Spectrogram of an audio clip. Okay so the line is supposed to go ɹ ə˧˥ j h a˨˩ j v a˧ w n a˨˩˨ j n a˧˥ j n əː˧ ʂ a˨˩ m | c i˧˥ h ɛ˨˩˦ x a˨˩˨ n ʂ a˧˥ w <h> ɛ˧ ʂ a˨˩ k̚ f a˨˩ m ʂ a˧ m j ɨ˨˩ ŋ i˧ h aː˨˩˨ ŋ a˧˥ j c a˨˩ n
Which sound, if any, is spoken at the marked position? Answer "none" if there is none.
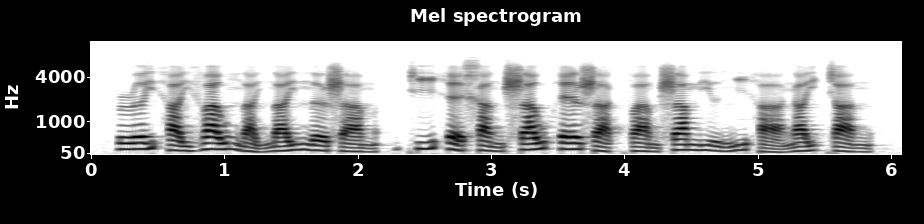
h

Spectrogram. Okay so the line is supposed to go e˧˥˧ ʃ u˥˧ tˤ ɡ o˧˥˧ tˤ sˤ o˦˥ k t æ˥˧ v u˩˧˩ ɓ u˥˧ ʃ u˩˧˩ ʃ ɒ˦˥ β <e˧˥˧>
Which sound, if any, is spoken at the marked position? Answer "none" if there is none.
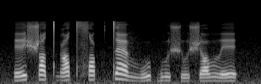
e˧˥˧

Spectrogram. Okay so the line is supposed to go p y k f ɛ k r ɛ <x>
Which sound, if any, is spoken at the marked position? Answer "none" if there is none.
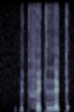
k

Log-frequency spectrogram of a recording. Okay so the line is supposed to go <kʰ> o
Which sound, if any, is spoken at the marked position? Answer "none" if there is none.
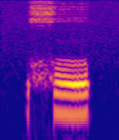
x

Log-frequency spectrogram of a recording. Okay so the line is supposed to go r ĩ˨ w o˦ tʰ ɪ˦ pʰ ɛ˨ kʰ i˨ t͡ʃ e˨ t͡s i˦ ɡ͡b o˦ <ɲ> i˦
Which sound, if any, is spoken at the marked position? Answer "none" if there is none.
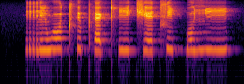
ɲ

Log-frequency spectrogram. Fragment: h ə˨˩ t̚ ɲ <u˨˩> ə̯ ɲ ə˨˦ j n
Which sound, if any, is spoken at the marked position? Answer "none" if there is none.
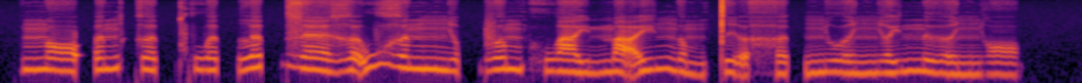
u˨˩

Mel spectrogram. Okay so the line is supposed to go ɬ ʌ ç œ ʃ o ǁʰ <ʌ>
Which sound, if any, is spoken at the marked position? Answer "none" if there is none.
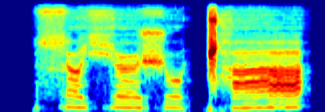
a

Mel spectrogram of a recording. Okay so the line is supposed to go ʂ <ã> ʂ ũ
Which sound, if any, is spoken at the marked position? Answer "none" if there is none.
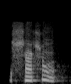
ə̃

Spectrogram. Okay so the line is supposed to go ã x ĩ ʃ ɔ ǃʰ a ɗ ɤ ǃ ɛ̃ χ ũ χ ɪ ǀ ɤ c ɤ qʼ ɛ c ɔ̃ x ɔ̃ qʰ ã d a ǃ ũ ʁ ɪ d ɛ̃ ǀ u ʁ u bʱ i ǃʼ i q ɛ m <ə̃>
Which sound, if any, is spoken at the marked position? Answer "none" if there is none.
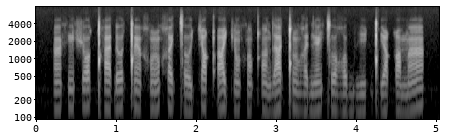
ã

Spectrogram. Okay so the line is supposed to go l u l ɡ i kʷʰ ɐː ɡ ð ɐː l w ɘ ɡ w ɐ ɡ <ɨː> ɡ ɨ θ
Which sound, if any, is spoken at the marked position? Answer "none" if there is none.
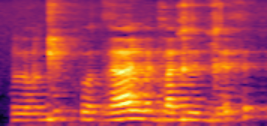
ɨː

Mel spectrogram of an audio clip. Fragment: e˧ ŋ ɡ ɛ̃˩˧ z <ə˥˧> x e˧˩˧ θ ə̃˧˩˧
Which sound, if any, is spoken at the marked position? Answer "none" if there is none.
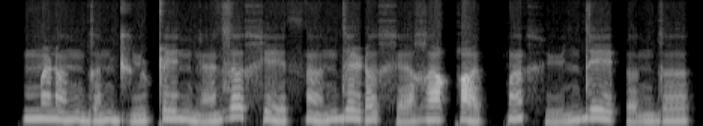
ə˥˧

